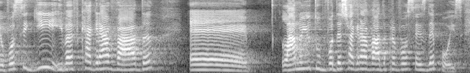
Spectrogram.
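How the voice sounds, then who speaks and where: A woman in her thirties with a Brazilian Portuguese accent, teaching a live-streamed lesson for parents in a lively, encouraging way. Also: on the high side. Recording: long reverb.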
